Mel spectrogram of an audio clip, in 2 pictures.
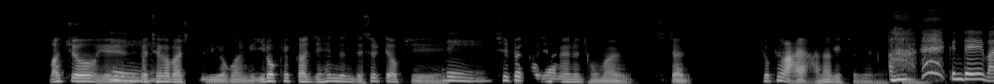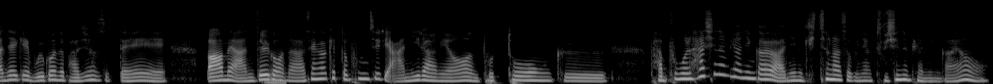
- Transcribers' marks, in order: other background noise; laugh
- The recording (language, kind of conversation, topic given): Korean, advice, 온라인 쇼핑할 때 제품 품질이 걱정될 때 어떻게 안심할 수 있나요?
